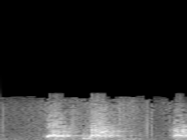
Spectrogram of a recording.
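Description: A dog barks three times in quick, uneven succession, loud, each bark sharp and throaty with brief pauses between them and no talking.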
